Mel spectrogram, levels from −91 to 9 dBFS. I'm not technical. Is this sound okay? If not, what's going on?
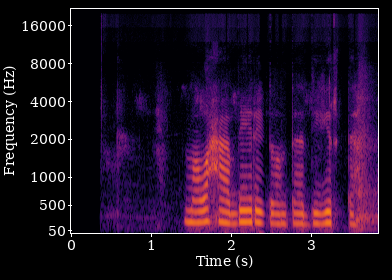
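No. Between 1.93 and 3.55 seconds the speech has a few brief ticks and smeared hiccups. These are scattered short gaps: about three small pieces of the audio, roughly 120 ms in all, went missing in transmission, and the receiver covered each hole by stretching the sound just before it.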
